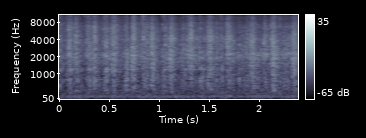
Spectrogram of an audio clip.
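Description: Ice cubes rattling inside a stainless steel cocktail shaker being shaken hard, a fast even rhythm of about seven or eight knocks a second.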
